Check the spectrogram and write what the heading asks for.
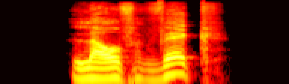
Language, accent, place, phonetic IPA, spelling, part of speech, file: German, Germany, Berlin, [ˌlaʊ̯f ˈvɛk], lauf weg, verb, De-lauf weg.ogg
- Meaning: singular imperative of weglaufen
